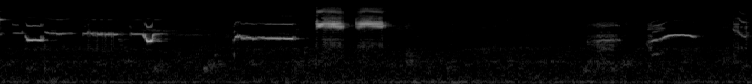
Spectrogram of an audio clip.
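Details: Blue-and-white flycatcher at a nest under house eaves where eggs were laid and are being incubated, May 2013; clear whistled notes with downward slurs, a sharp high buzzy burst, then rising whistles after a pause, in a quiet background.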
